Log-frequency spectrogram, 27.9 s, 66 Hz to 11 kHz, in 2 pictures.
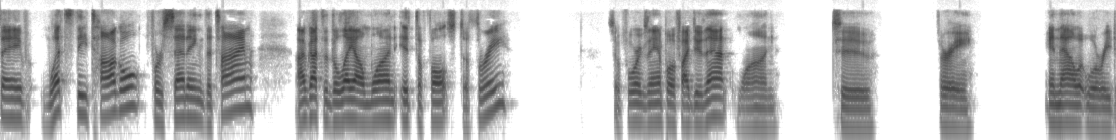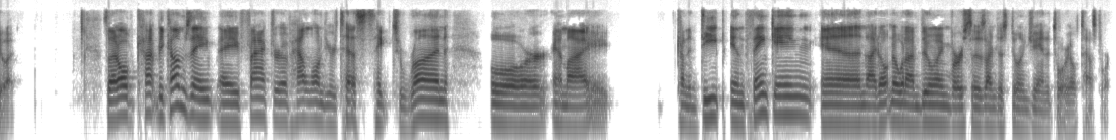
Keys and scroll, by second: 16.2 super+z.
